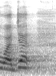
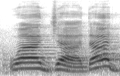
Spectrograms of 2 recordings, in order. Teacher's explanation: Jim dengan dal tu kita jangan lekatkan dia satu. Dia terpisah ya.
